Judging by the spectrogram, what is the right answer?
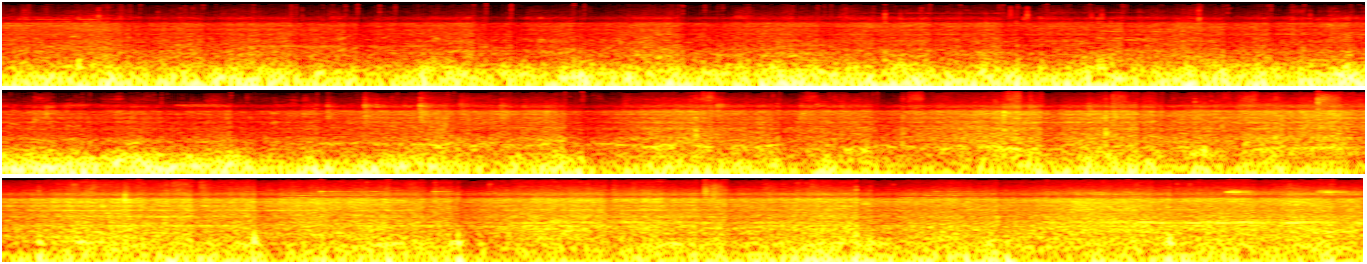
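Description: Wind rumbling on the camera microphone over city street noise, with faint higher steady tones in the second half.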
